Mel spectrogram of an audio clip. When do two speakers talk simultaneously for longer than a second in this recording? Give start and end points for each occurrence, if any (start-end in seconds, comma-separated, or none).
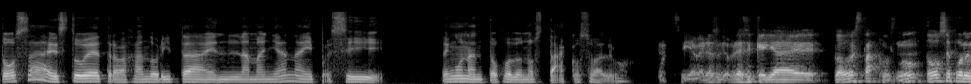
none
